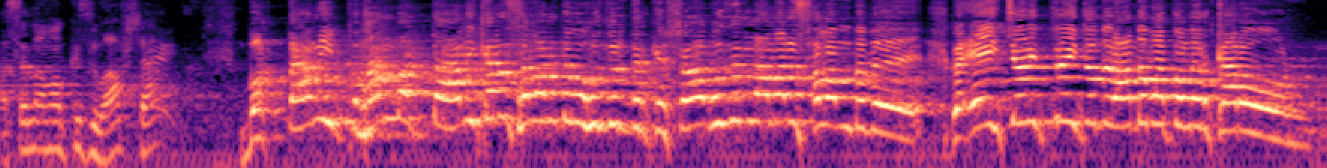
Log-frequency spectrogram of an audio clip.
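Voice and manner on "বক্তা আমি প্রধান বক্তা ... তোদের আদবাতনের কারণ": high-pitched indignant boasting; mock self-importance. Preacher mocking a chief speaker who won't greet clerics, indignant boasting. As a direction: declaim it high like an offended dignitary.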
